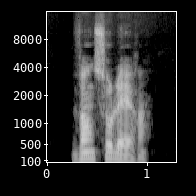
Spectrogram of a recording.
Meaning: solar wind
- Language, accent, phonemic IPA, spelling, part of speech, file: French, France, /vɑ̃ sɔ.lɛʁ/, vent solaire, noun, LL-Q150 (fra)-vent solaire.wav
